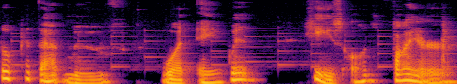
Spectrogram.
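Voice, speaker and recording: A man speaks very slowly in a put-on character voice at a medium pitch, his pitch swinging very widely, with faint music in the background. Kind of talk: announcer delivery. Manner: excited, enthusiastic.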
